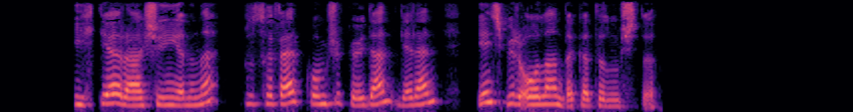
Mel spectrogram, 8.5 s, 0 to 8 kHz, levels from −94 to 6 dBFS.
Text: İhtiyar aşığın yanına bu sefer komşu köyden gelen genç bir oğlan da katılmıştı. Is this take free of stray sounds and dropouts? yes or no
yes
